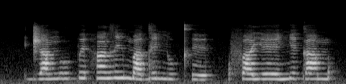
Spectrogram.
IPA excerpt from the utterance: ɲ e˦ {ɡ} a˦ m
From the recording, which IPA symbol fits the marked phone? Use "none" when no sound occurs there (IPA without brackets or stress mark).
ɡ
